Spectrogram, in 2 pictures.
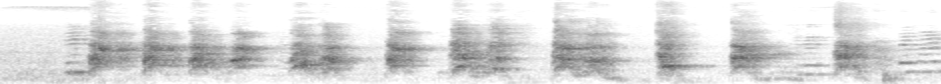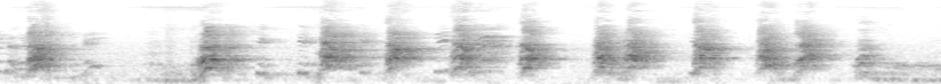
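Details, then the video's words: A golden retriever plays with mom at night just before bedtime. It lets out a long run of quick, sharp barks and yips, roughly two per second, pausing briefly near the middle. A steady high whine hums underneath. "cute golden retriever dog playing with mom"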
